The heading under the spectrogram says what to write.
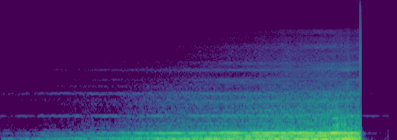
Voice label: sudden distorted whisper; atmospheric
